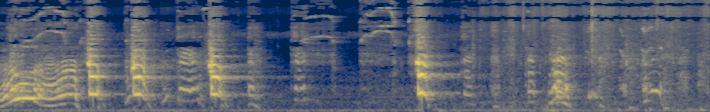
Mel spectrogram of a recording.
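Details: Redbone Coonhounds treeing a chipmunk in an oak tree: a wavering opening howl followed by a string of sharp barks, a short pause, then more scattered barks of varying loudness.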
